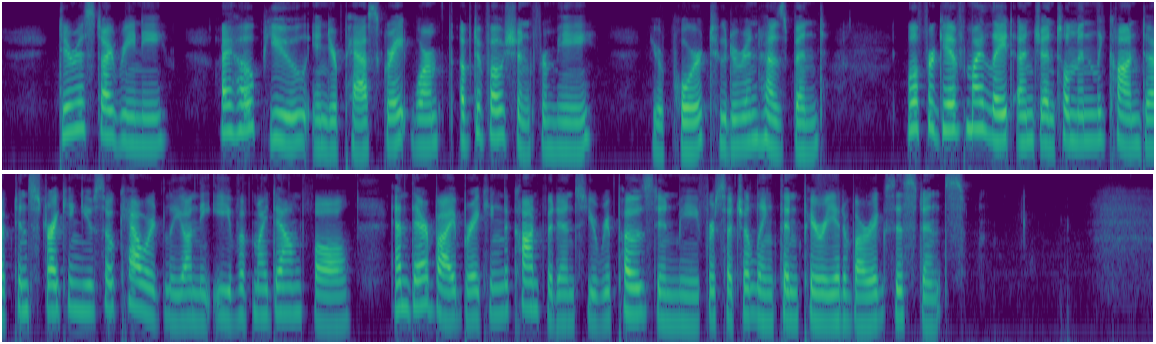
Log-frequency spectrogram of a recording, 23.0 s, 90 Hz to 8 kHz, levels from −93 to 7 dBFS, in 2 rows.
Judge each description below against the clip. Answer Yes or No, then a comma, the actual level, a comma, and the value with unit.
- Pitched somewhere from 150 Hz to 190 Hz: Yes, medium, 185 Hz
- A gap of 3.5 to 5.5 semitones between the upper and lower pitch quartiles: Yes, average, 3.9 semitones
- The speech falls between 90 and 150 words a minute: Yes, average, 140 wpm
